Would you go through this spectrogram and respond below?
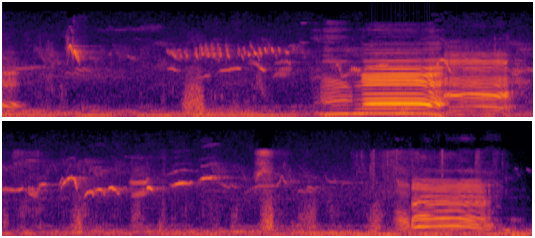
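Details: Cattle being herded into a livestock pen, a loud, deep drawn-out moo midway and a second, higher moo near the end, over steady low rumble, clicks and distant bird chirps.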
